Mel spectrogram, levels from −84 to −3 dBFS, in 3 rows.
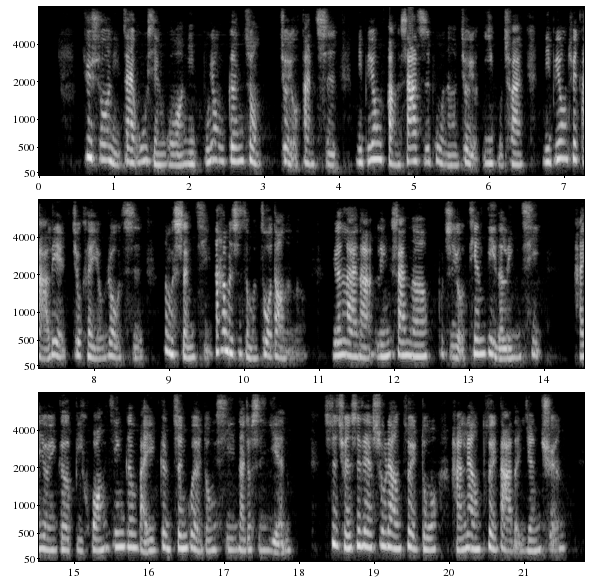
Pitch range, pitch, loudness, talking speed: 200-250 Hz, 225 Hz, -21 LUFS, 285 characters per minute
